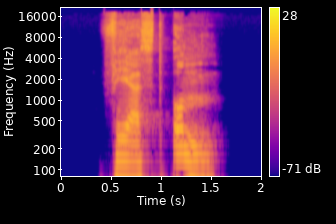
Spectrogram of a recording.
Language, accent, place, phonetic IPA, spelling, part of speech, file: German, Germany, Berlin, [ˌfɛːɐ̯st ˈʊm], fährst um, verb, De-fährst um.ogg
- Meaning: second-person singular present of umfahren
